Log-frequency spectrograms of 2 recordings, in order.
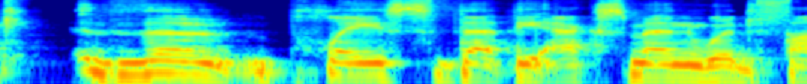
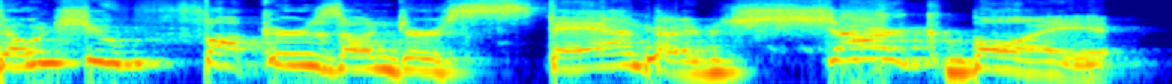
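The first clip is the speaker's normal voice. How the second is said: acted-out screaming; 7 semitones higher than usual. Imagining someone that age walking down the street as Shark Boy, imitating someone screaming. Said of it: "walking down the street screaming".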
